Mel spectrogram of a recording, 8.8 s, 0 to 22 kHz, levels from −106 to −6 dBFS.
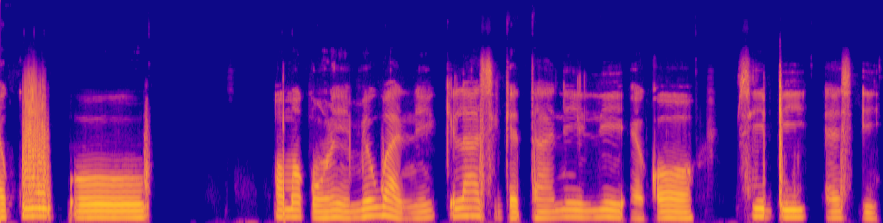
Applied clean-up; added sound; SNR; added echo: neural mask model Resemble Enhance denoiser.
